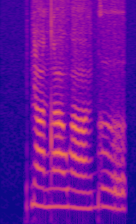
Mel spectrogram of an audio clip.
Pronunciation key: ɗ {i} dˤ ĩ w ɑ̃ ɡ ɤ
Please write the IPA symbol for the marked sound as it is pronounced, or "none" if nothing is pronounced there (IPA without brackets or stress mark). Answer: ĩ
